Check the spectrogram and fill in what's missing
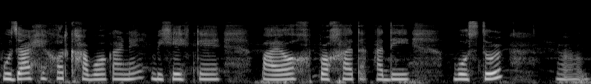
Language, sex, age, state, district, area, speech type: Assamese, female, 30-45, Assam, Dibrugarh, rural, spontaneous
